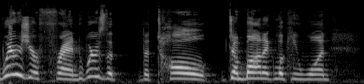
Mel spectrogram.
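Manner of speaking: loud, angry, confrontational tone. Voicing a dryad who approaches, looking angry: angry dryad. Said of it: "looking like she's angry".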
